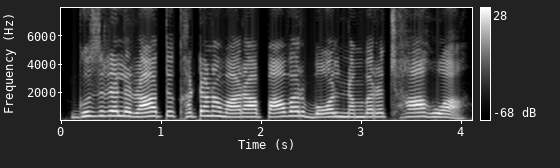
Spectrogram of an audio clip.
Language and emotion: Sindhi, neutral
